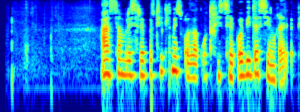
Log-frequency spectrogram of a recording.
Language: Georgian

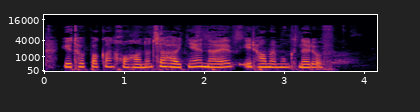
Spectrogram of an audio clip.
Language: Armenian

